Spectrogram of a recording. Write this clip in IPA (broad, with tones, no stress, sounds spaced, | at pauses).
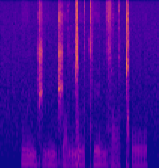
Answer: ɯ˦ n d͡ʒ i˨˦ n d͡ʒ ɑ˨ ŋ͡ǀ ɯ˧ tʰ e˧ n z ɑ˨ ǀʰ o˧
